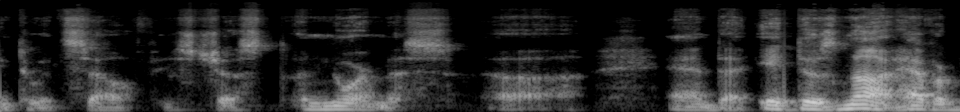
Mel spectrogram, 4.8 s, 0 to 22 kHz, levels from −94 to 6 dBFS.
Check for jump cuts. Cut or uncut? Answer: uncut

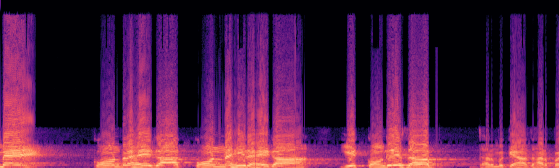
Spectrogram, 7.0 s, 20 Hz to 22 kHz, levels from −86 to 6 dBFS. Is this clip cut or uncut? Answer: uncut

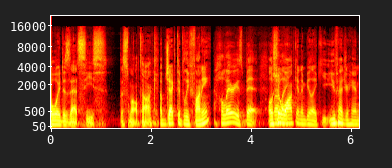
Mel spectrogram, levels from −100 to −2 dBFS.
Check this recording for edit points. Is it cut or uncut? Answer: cut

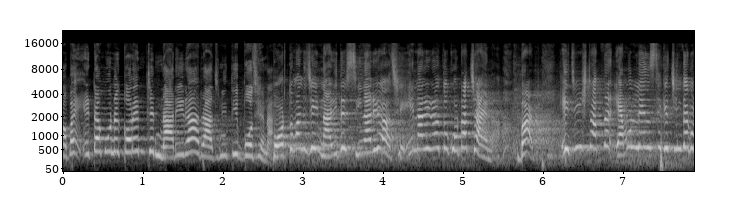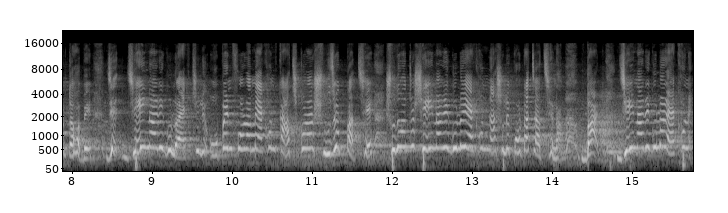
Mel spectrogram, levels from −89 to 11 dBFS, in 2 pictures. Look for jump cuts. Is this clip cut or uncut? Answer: cut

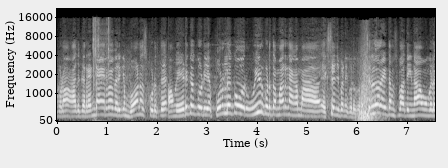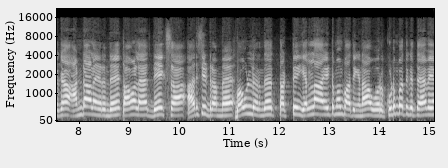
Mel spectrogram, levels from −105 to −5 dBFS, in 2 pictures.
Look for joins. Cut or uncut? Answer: cut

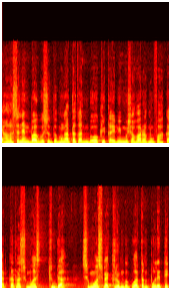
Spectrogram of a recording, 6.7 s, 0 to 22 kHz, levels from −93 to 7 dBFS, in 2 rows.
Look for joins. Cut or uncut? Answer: uncut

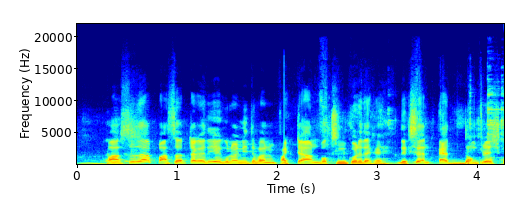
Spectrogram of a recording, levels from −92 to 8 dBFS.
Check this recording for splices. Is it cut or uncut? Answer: cut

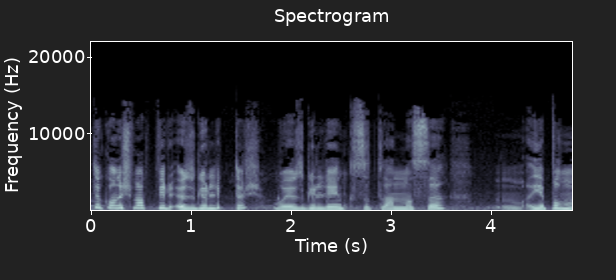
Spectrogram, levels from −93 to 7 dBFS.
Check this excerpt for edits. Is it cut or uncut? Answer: uncut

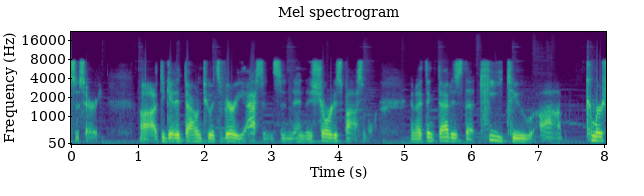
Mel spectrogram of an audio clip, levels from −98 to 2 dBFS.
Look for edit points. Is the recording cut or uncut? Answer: cut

